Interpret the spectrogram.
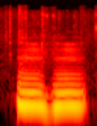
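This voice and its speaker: A young Irish man streaming a shooter game with a friend, excitable, swearing and laughing at himself. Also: slight background noise. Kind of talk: gameplay commentary with a friend.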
